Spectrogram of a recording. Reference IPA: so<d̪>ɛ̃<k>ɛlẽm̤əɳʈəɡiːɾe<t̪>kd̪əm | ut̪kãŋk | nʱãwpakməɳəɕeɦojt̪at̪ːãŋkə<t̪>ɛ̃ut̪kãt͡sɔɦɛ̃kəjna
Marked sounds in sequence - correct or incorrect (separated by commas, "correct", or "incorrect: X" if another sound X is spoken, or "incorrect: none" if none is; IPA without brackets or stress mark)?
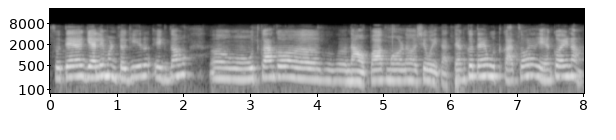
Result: incorrect: t̪, incorrect: ɡ, incorrect: none, correct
